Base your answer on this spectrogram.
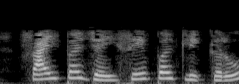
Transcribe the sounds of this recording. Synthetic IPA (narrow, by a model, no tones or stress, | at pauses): pʰajlpəɾd͡ʒəjseʋpəɾklikːəɾo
